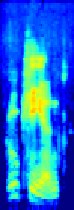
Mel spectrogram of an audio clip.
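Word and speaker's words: Guckian: He has a final debate with – he's the Republican candidate, and I even learned how to pronounce his last name with that new commercial. Aaron – Gukian.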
